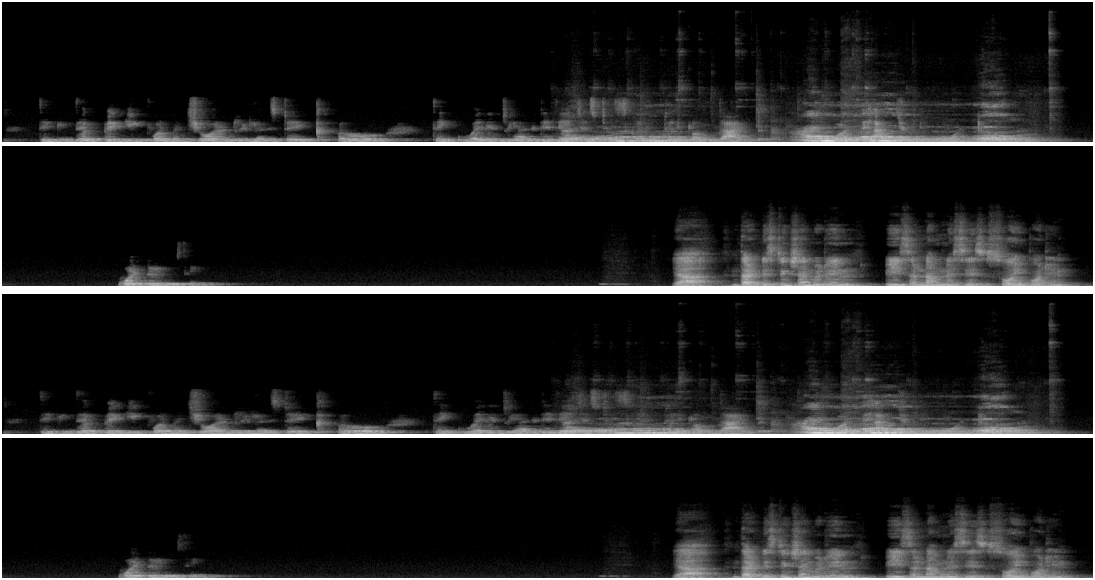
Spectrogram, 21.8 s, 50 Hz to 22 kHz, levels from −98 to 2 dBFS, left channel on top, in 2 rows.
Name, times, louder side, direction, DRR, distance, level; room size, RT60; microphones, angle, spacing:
voice 1, 0.4-3.0 3.4-7.4 8.2-9.7 12.1-13.0, left 1 dB, 70° left, -1 dB, 1.1 m, -36 dB
Dog, 5.6-7.1 7.9-10.3, equal, 15° left, 0.9 m, -26 dB
voice 2, 17.6-19.5 19.7-21.5, left 2 dB, 35° left, 1 dB, 0.4 m, -32 dB
4.1 x 3.1 x 2.6 m, 0.68 s
head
